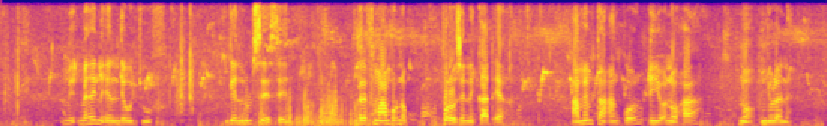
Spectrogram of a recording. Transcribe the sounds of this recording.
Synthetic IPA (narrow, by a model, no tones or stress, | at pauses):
mmexenielndewɟuːf | ɡenlulsesen | ɾefmambuɾnopoɾozenːekatel | ʔa̰memtãʔaŋkoːɾḭjo̰ʔnoɦanoɲɟulane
